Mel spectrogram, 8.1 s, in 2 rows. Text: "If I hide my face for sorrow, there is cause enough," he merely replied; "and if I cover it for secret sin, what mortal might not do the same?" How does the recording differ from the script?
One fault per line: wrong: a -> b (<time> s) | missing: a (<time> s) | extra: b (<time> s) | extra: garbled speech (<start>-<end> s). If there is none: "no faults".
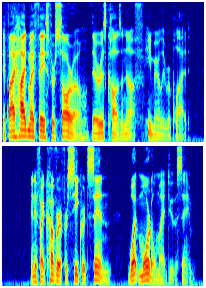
missing: not (7.4 s)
